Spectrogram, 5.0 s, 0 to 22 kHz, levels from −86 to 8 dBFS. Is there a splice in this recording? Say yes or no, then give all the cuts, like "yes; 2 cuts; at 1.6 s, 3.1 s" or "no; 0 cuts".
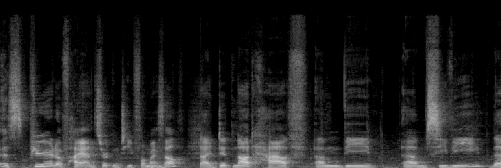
yes; 1 cut; at 2.0 s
